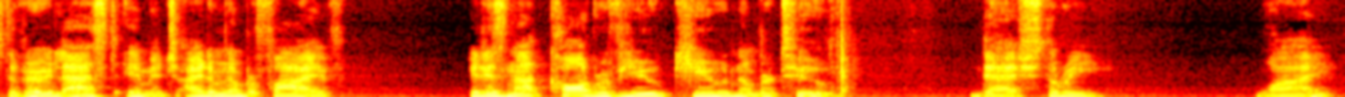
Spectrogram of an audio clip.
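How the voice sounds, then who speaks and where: A man giving an unscripted, step-by-step software tutorial as an instructor, explaining each move and often checking that the listener follows. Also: mid-range voice.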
